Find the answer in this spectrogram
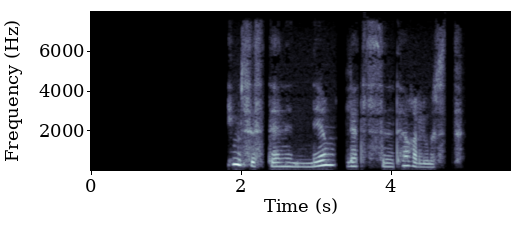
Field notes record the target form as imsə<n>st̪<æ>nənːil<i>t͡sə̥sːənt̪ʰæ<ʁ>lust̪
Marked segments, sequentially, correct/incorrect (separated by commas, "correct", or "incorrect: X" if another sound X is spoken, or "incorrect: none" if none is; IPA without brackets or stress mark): incorrect: none, correct, incorrect: æ, correct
